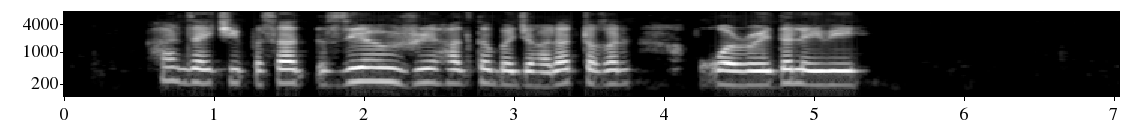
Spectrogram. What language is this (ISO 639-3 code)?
pus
